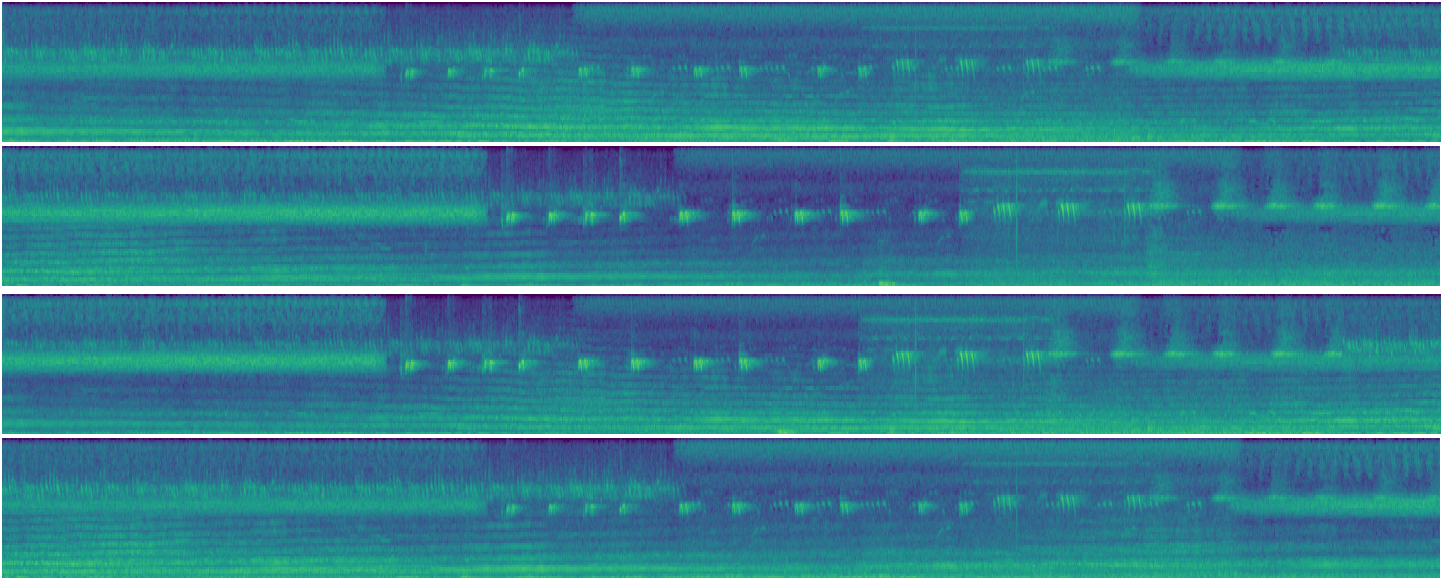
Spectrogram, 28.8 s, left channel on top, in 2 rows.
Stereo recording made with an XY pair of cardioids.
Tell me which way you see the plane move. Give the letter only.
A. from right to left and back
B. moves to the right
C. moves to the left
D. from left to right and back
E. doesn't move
B.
